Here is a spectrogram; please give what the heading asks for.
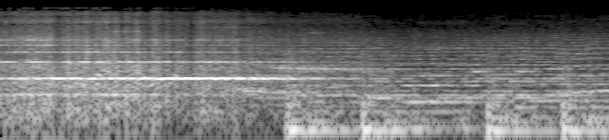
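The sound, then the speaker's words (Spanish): Metro train running on the Bilbao and Biscay network: a loud, steady mechanical rumble with a sustained whine, turning after about three seconds into a slightly quieter run with rhythmic low thumps from the wheels. No voices. “Bilbao y Vizcaya ya no se entienden sin su metro y muchos pueblos y ciudades del área metropolitana han podido iniciar su propia transformación gracias a este medio de transporte”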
